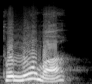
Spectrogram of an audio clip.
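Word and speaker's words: pneuma: familiar with is pronounced Puma which gives us our word pneumonia okay in in in Greek the p is pronounced in English of course it's silent and it has to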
